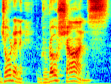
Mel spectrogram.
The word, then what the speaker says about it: Jordan Groshans: We're going to have Jordan Groshans. That's how you pronounce it.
